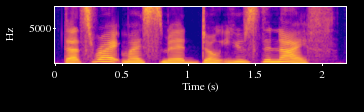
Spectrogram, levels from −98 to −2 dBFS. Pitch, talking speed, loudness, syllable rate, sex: 240 Hz, 220 wpm, -17 LUFS, 5.1 syllables/s, female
